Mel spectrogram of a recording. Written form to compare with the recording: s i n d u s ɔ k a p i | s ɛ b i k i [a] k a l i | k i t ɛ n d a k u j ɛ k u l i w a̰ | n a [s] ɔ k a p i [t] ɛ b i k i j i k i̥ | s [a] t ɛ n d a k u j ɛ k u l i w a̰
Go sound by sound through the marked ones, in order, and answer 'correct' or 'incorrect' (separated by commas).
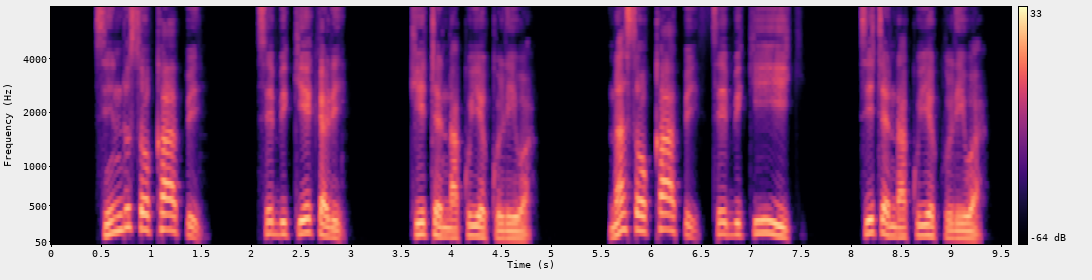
incorrect, correct, incorrect, incorrect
